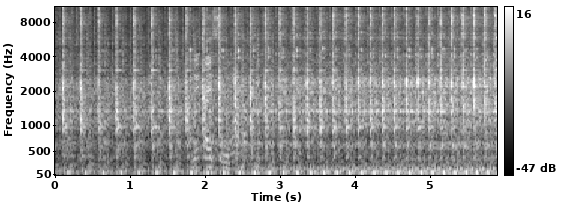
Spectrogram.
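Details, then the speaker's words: Kawama 9.5 hp single-cylinder walk-behind tractor diesel engine, new, starting easily and running with a crisp, even thump of about five beats a second; steady and regular, a healthy runner. "ติดง่ายครับติดง่ายมาก"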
